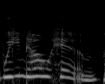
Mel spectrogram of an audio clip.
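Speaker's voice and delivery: high, starry-eyed we know him; high, delighted with stress on we; girls quoting Elf. Retold or imitated. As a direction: chime it like giddy fans.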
